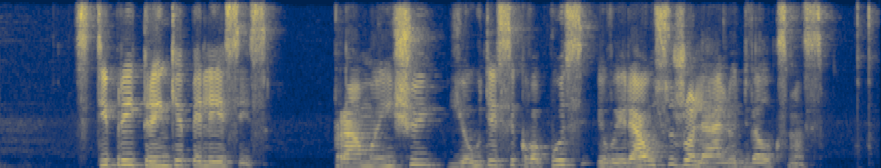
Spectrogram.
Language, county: Lithuanian, Kaunas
